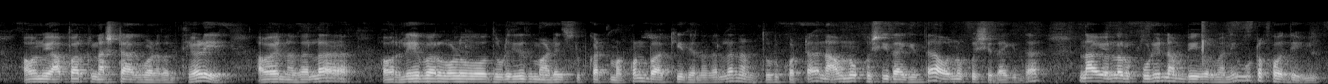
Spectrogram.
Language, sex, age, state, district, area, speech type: Kannada, male, 60+, Karnataka, Bidar, urban, spontaneous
